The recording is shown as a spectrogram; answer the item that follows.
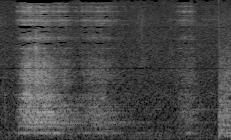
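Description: Round steel tube sliding inside a square steel tube: one stroke of metal scraping on metal, under a second long.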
